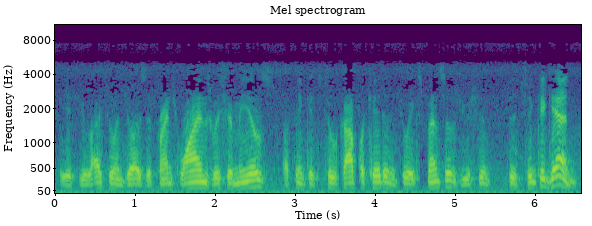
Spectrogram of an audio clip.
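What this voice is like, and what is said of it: Put-on French accent. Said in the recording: “reading the French accent ... It says pronounce shink again.”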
